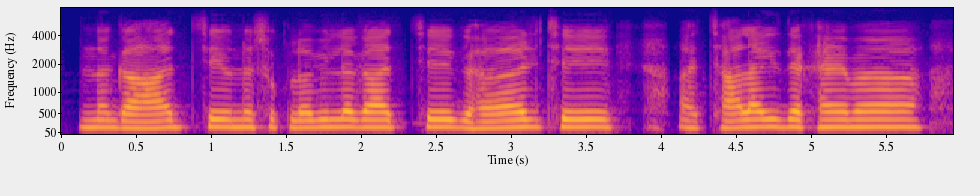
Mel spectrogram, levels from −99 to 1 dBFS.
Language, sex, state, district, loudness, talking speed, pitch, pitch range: Maithili, male, Bihar, Bhagalpur, -21 LUFS, 130 wpm, 175 Hz, 170-180 Hz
